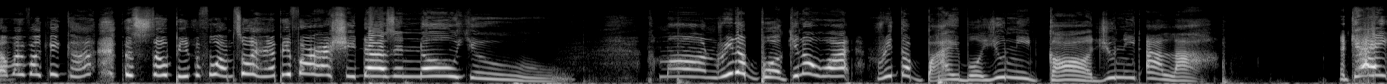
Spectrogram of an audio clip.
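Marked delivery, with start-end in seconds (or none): 0.0-3.3 acted weepy, gushing sobbing, high and rushed. Mocking Gen Z viewers crying on YouTube: imitating fans crying. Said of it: "legit crying on YouTube over the fact".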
